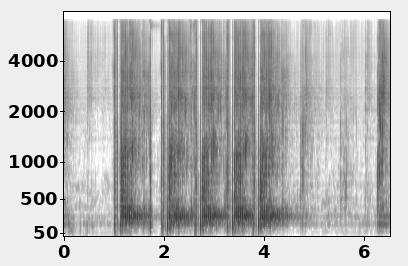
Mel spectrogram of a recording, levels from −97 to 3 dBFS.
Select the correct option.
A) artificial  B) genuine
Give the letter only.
A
